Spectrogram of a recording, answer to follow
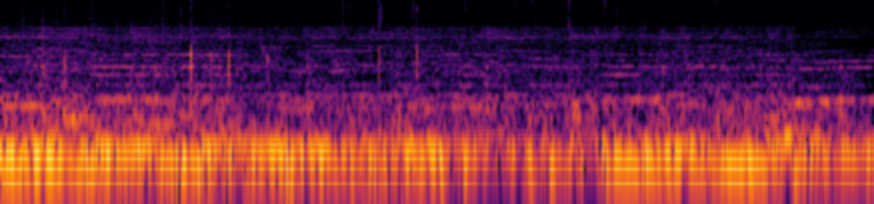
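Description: Rock band playing live: electric guitars over sustained bass notes, with a drum kit and cymbals keeping time.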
